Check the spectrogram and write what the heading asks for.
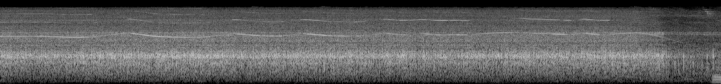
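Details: ADC practical exam demo of an FGC preparation on tooth 36: a continuous high-pitched whine with wavering pitch, then slowing down, from a high-speed dental handpiece cutting the tooth.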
